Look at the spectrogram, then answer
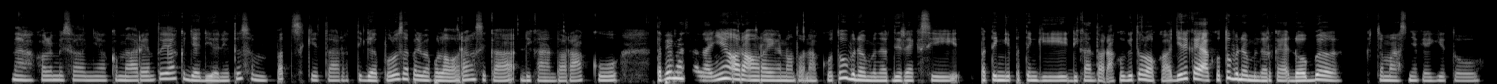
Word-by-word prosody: Nah, 200 -2 0
kalau 200 -1 -3
misalnya 195 -1 -4
kemarin 195 -1 -1
tuh 255 - -1
ya - - +2
kejadian 185 -4 +1
itu 225 +9 -5
sempet 190 -3 -4
sekitar 190 -2 -7 0.2
30 190 +2 0
sampai 230 -3 0
50 180 -3 +1
orang 210 +3 -1
sih, 210 - -7
Kak, 175 +1 -1
di 185 - -2
kantor 170 0 -4
aku, 195 0 -8 0.5
tapi 200 +8 +4
masalahnya 200 -3 +1
orang-orang 195 -4 +4
yang - - +1
nonton 180 +1 -3
aku 185 - -10
tuh 295 - +3
bener-bener 180 -5 +3
direksi 180 +1 -2 0.4
petinggi-petinggi 190 -1 +1 0.3
di - - 0
kantor 180 -2 -2
aku 195 - -10
gitu 235 - -1
loh, 190 - +3
Kak, - - -2
jadi 240 +4 +6
kayak 230 -6 +7
aku 210 - -3
tuh 295 - +4
bener-bener 190 -6 +4
kayak 175 -2 -1
dobel 185 +4 +5 0.5
cemasnya, 185 0 -2
kayak 175 -2 -6
gitu. 175 0 -9
190 Hz, 180 wpm, -20 LUFS, 180-200 Hz, 0.5 s, kayak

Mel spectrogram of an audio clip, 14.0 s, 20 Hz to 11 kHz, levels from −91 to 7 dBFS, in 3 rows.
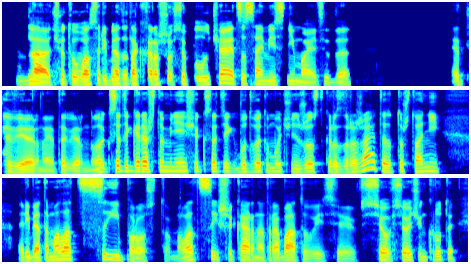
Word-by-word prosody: Да, 120 -6 +4
что-то 130 - -3
у - - -4
вас, 125 0 +2
ребята, 125 -1 -1
так 130 +1 -1
хорошо 125 -1 -1
всё - - -1
получается, 145 +6 +2
сами 125 -2 +6
и - - -5
снимайте, 100 -7 -1
да? 100 +4 -6 1.0
Это 115 +3 -7
верно, 100 -6 -2
это 95 +5 -6
верно. 95 -4 -8
Но 100 - -9
вот, 140 - -3
кстати 180 -2 +4
говоря, 170 +1 +2
что 175 +1 -2
меня 165 0 -4
ещё, 165 +1 -4
кстати, 155 -3 -5
вот 135 +2 -7
в - - -9
этом 145 -2 -4
очень 145 -3 -8
жёстко 145 0 -4
раздражает, 140 - -3
это 145 - -2
то, 150 +3 -8
что 145 - -5
они, 155 +1 -5 0.4
ребята, 120 -1 -1
молодцы 150 +4 +5
просто, - - -7
молодцы, 125 - +5
шикарно 125 -3 -2
отрабатываете. 95 -5 -4
Всё, 130 - +2
всё 115 - -1
очень 125 -1 -6
круто. 150 +2 -8
125 Hz, 195 wpm, -23 LUFS, 115-150 Hz, 1.0 s, сами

